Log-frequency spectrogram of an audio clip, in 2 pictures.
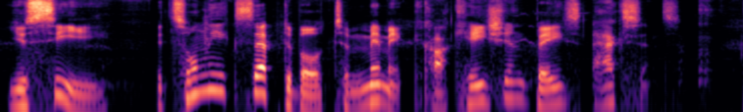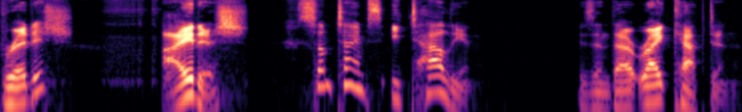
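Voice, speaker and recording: A smug martial arts master, played by a man, slow-paced with lively swings in pitch. He is deadpan, courteous and casually domineering, in a dry-sounding comedy audio drama. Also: no room sound, heavily acted. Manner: deliberate, deadpan.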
